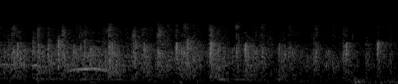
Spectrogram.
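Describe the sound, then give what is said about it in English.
A crowd at a radio show breaks into a sustained round of applause for a restaurant owner, dense overlapping claps forming a steady, crackling wash of noise that swells slightly in bursts for several seconds, with no voices standing out. “He's the one that deserves a round of applause with his gorgeous restaurant.”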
